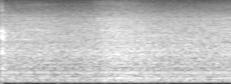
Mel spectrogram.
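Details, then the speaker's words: Amana dryer, timer set and started: steady, even motor hum with no tumbling or thumping from the drum; the drum is not spinning, and a broken drive belt is replaced. "that should be spinning right now round and round and round we go but it's not so here we are"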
